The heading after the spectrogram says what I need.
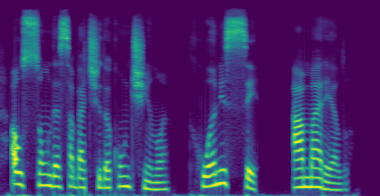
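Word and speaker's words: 黄色: Huanse, amarelo. A pronúncia pede o uso do segundo tom, aquele som ascendente que eleva a voz.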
